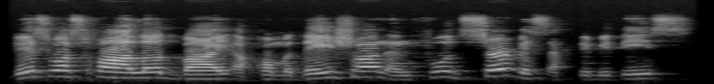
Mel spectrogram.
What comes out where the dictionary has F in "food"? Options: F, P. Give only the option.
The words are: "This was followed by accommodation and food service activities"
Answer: F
